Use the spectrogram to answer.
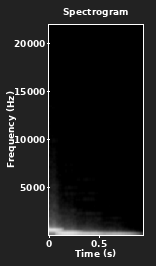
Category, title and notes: Sound effects > Electronic / Design
Sine Error
A sweet lil ringtone/chime, made in Ableton, processed in Pro Tools. I made this pack one afternoon, using a single sample of a Sine wave from Ableton's Operator, stretching out the waveform, and modulating the pitch transposition envelope.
